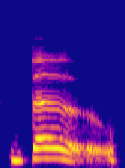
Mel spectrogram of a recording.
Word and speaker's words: bow: Bow, like Bough.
